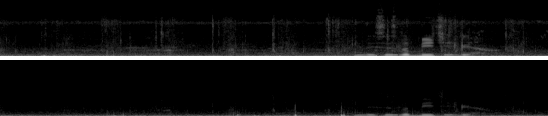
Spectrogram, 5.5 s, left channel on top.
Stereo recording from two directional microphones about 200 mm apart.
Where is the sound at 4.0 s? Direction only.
15° left (ahead or behind).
